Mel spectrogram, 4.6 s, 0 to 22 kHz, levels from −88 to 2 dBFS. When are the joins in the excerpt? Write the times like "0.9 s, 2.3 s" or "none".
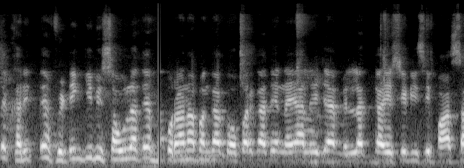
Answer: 1.6 s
